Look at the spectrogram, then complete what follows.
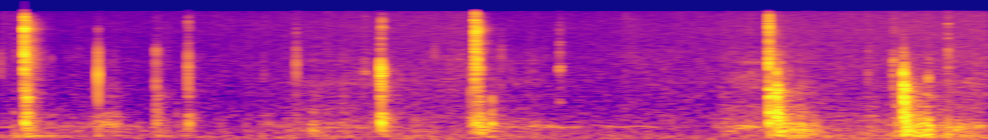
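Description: Pliers clicking and knocking against the fuel-line hose clamp as it is worked loose: a scatter of short, sharp metal clicks.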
